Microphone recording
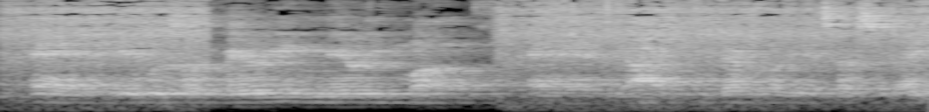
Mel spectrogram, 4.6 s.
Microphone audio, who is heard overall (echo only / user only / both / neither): echo only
